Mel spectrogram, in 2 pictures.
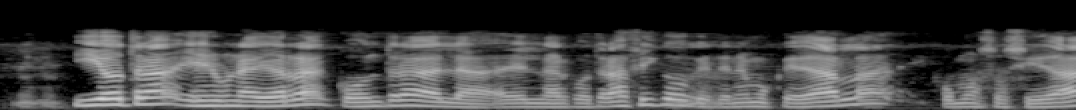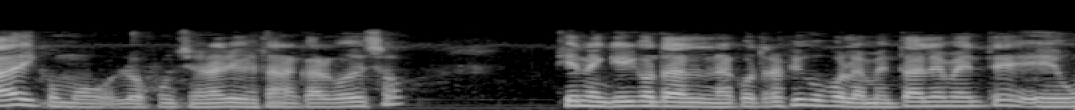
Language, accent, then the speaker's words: Spanish; Argentina; Somos argentinos, hay que salir de adelante.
